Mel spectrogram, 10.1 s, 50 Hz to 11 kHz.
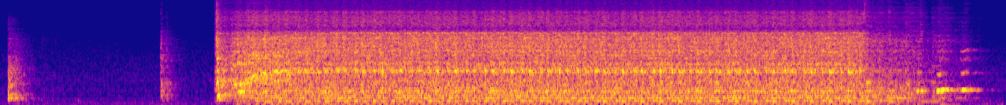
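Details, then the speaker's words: Craftsman PYT9000 MTD rider, low hours but stored many years, after cleaning the carb bowl and priming two or three times: a couple of short bursts, then about six seconds of churning before winding down; unclear whether it caught. "I'm going to prime it about maybe two or three times to get fuel back into the carb here and see if it'll run"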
